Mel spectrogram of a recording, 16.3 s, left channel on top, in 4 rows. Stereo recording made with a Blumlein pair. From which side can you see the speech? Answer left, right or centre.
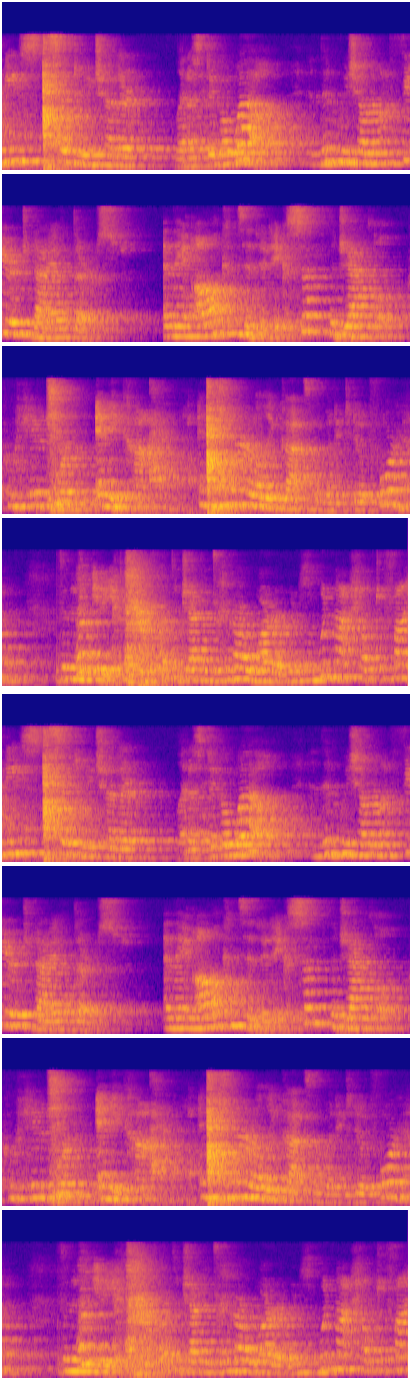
left.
